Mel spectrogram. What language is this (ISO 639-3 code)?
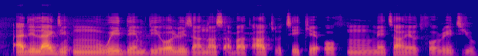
pcm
